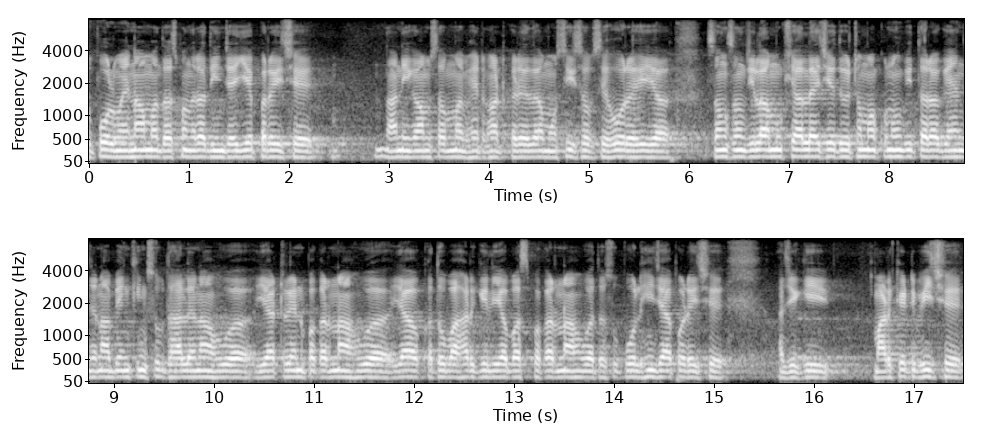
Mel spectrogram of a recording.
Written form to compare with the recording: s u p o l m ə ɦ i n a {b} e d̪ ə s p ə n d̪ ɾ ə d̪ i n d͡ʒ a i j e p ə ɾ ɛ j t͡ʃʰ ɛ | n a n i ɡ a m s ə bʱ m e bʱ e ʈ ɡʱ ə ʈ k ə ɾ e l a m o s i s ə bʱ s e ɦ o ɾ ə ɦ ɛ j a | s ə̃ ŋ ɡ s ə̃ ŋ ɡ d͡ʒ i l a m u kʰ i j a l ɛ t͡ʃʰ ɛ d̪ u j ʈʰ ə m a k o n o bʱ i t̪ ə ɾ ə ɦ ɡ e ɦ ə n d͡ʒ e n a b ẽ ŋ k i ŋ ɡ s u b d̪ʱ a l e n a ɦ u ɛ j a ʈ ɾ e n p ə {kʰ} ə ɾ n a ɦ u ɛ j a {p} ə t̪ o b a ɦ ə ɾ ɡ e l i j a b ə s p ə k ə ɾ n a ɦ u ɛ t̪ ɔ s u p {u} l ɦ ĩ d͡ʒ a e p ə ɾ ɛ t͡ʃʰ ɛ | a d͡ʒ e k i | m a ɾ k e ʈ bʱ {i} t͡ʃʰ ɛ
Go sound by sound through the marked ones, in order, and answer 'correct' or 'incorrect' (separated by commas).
incorrect, incorrect, incorrect, incorrect, correct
